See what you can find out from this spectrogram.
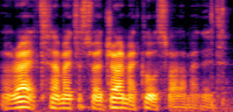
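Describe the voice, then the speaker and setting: A man's voice: deep voice, big pitch swings, fast, vocal fry, fairly bright tone, faint music behind. A man reading a visual novel aloud as a let's player, acting out the dialogue expressively. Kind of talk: dramatic read-aloud narration of a visual novel.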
